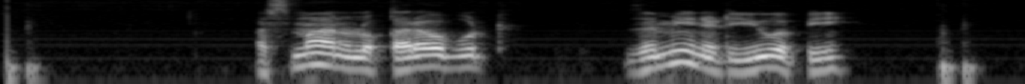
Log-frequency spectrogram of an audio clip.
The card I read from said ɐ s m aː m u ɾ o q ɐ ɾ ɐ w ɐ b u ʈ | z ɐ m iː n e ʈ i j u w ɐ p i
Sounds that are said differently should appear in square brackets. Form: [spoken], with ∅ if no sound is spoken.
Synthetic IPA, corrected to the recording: ɐ s m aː [n] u [l] o q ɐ ɾ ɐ w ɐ b u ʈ | z ɐ m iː n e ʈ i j u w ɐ p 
